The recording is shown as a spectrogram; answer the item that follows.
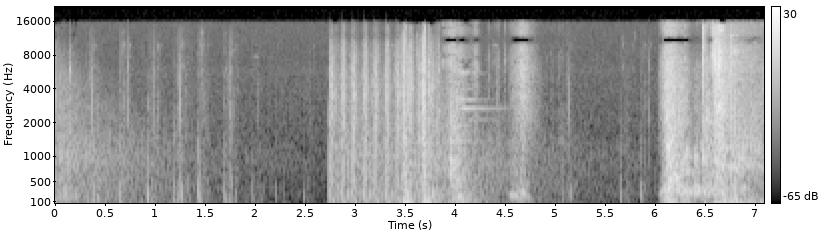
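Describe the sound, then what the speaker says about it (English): A sentry gun in a video game fires in sharp bursts of rapid shots, loud and close, with quieter gaps between the volleys. "Be advised, hostile sentry gun spotted."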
